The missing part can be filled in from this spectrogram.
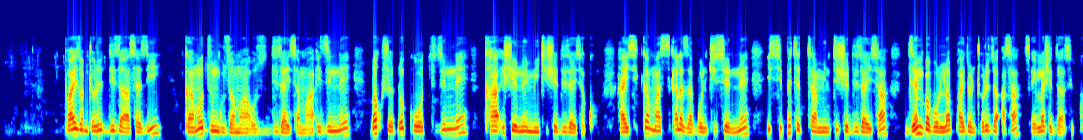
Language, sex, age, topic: Gamo, male, 25-35, government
